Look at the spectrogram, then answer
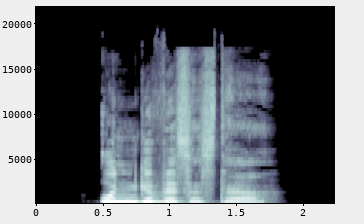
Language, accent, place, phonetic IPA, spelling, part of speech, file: German, Germany, Berlin, [ˈʊnɡəvɪsəstɐ], ungewissester, adjective, De-ungewissester.ogg
- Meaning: inflection of ungewiss: 1. strong/mixed nominative masculine singular superlative degree 2. strong genitive/dative feminine singular superlative degree 3. strong genitive plural superlative degree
